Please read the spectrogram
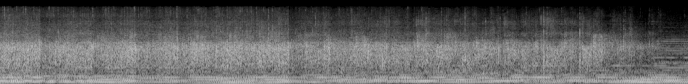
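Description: Background music of slow held low notes, under a round of audience applause that fades away near the end, leaving the music's sustained chords.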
